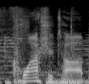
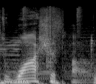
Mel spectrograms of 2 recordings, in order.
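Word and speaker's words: Ouachita: And if you type it in, it does say for that redneck news story that the parish it comes from was Quashita, but apparently it's pronounced Washita. – Washita. What does it start with? A Q? – No, it starts with an O,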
